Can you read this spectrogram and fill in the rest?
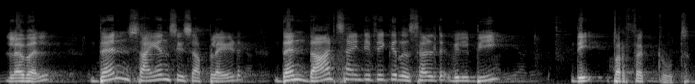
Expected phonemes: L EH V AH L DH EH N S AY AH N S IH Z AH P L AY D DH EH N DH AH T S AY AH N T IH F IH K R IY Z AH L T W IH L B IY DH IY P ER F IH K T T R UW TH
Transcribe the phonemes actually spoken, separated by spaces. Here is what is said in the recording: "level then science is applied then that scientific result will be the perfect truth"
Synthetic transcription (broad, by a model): L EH V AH L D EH N S AY AH N S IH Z AH P L AY D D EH N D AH T S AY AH N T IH F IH K R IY S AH L T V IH L B IY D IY P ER F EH K T T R UW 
